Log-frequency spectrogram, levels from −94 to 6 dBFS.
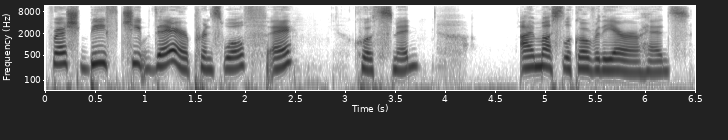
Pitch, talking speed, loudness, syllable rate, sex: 220 Hz, 150 wpm, -18 LUFS, 4.2 syllables/s, female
